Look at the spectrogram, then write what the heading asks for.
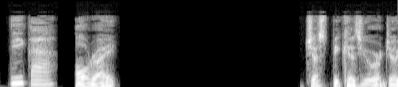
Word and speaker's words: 내가: What's unique in Korean 내가, is pronounced as. 니가.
